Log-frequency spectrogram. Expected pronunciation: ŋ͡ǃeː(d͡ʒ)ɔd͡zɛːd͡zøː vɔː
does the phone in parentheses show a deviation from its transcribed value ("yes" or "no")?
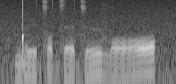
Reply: yes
